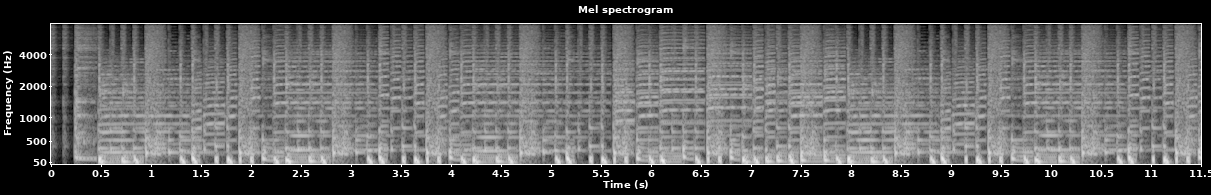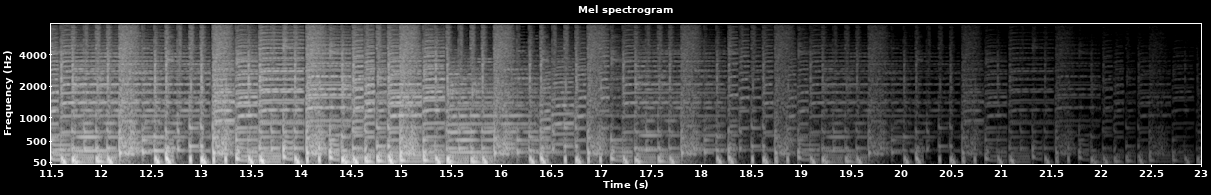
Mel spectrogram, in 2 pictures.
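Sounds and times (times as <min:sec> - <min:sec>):
victory music: 0:00.5 - 0:18.4.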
